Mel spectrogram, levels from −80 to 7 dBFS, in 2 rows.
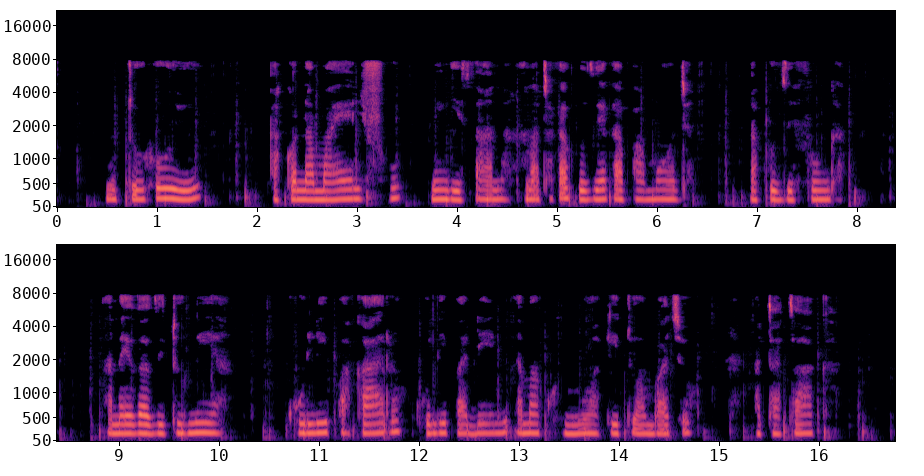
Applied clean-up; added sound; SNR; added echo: classical method log-MMSE.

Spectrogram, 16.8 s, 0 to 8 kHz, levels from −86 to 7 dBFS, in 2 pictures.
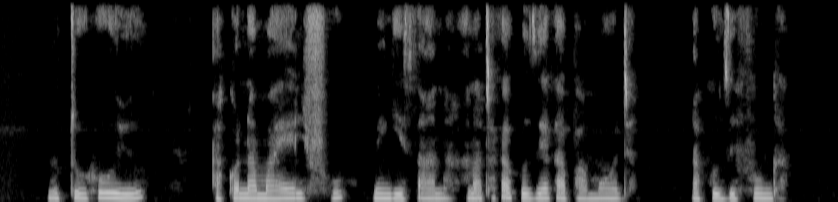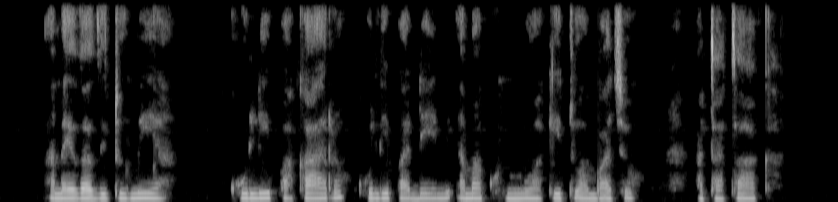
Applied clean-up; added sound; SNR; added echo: none; none; none; none.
